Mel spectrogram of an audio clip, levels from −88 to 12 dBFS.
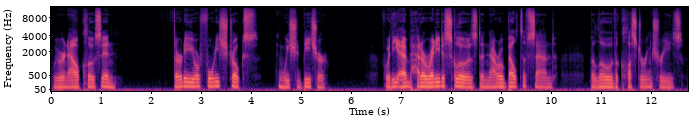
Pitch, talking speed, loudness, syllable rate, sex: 110 Hz, 135 wpm, -20 LUFS, 4.4 syllables/s, male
